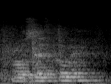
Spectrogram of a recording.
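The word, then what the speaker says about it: proseuchomai: All right, so we have one on the prosefkome, or the pray word. Yes. Very good. So we have pros, so we have the one vowel there, omicron, so it should have one vowel sound per syllable, pros, and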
